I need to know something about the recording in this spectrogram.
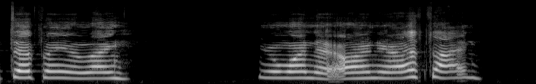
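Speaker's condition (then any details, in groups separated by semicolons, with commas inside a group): ALS; diagnosed in early 30s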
